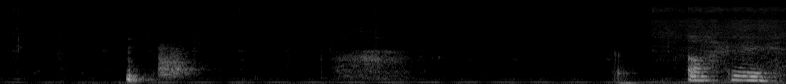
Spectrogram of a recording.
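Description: An elderly woman sips a drink.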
